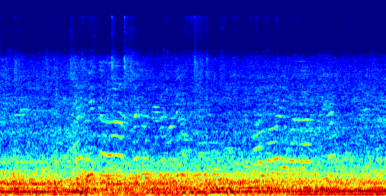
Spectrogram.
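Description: A large truck idles close by.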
